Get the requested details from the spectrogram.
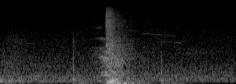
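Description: A loud thud strikes a wooden door.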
